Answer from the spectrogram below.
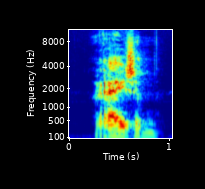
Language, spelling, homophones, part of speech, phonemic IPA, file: Dutch, rijzen, reizen, verb / noun, /ˈrɛi̯.zə(n)/, Nl-rijzen.ogg
- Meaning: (verb) to rise; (noun) plural of rijs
